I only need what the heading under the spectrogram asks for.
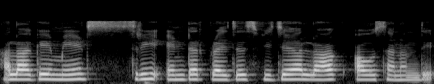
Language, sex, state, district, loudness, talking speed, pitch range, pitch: Telugu, female, Andhra Pradesh, Sri Satya Sai, -16 LUFS, 110 wpm, 220-235 Hz, 230 Hz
